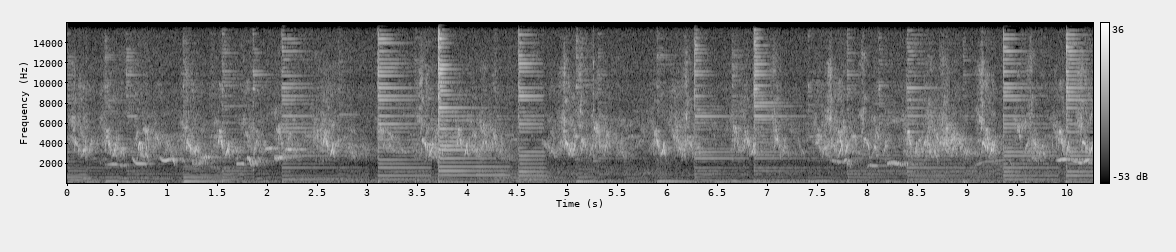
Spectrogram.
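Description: Acoustic guitar playing chords on its own, with no singing, while songbirds chirp over it throughout.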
